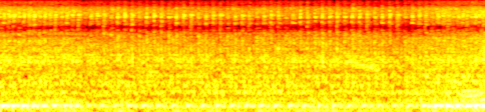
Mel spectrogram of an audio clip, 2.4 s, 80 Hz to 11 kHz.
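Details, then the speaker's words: Mitsubishi L300 Euro 4 diesel after alternator bearing and carbon brush replacement and cleaning: smooth, steady idle with faint even hum, no cough, squeal or grinding; the earlier noise is gone. "na. Wala na yung ubo. Good!"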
